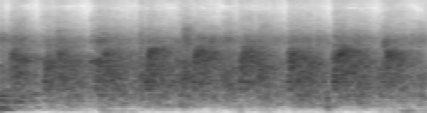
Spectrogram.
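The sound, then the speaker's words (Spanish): An audience breaks into sustained applause for the Lord during a sermon, a dense steady wash of many hands clapping with faint rhythmic surges, loud throughout and with no voices standing out. “Denle el aplauso al Señor esta noche.”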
